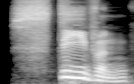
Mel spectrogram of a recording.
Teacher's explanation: because the S is next to the T, it starts — the T starts to sound more like a /d/. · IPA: /ˈstiːvən/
